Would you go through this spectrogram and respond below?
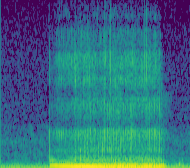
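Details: A female dog snoring in her sleep: one long, loud, low rumbling snore on a single breath in a small quiet room.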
